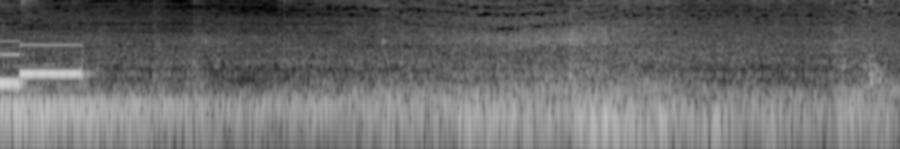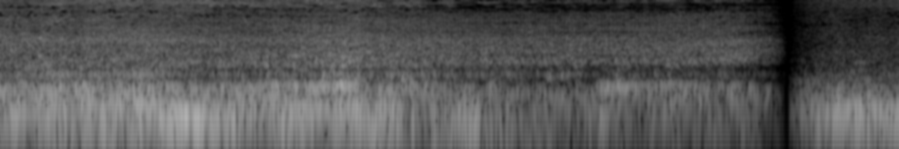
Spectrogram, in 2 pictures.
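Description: A level-crossing alarm sounds its alternating two-tone signal and stops about a second in. Motorcycle engines and an open-sided tourist road train then run past over the crossing, fading toward the end.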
